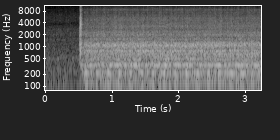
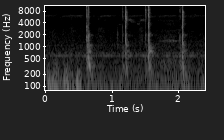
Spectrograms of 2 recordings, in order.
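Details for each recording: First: Chemical transfer pump kicks on and settles into a steady even hum with no knocks, rattles or surging; running normally with good suction. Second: Second old chemical transfer pump, parked about 4 years, wired to the owner's battery: four sharp dry clicks about half a second apart, motor never spins; battery found at only 6.3 volts, suspected cause of not running.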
